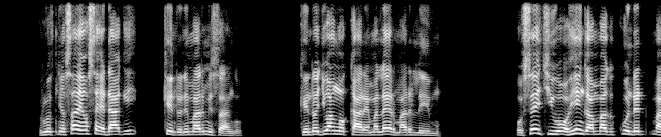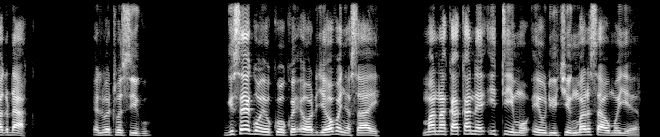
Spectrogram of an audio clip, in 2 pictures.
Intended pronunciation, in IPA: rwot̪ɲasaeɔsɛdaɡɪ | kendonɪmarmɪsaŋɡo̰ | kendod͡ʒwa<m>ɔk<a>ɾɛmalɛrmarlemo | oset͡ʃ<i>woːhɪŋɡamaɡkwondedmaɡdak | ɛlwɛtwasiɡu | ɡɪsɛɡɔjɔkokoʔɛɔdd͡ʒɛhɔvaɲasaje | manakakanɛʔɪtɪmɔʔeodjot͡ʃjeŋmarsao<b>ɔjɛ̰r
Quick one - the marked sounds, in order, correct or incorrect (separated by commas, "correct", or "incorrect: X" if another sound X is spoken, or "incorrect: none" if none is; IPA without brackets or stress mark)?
incorrect: ŋ, correct, correct, incorrect: m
